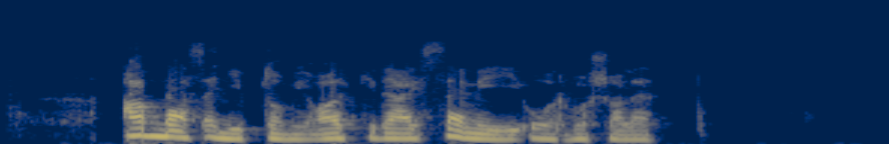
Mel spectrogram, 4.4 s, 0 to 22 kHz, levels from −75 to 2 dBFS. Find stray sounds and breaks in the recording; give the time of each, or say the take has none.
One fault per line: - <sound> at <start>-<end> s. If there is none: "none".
none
